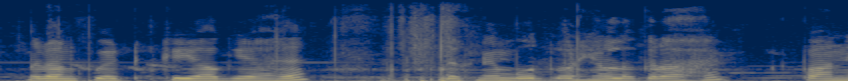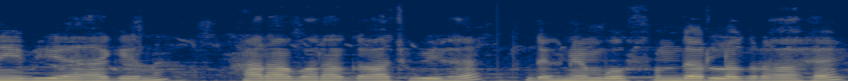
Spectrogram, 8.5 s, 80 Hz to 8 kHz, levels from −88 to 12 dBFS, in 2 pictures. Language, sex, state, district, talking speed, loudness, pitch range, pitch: Maithili, male, Bihar, Supaul, 200 wpm, -30 LUFS, 185-195 Hz, 185 Hz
